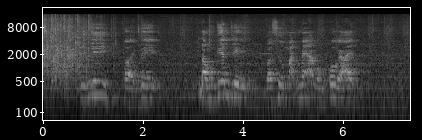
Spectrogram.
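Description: An elderly woman speaks into a microphone over loudspeakers.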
